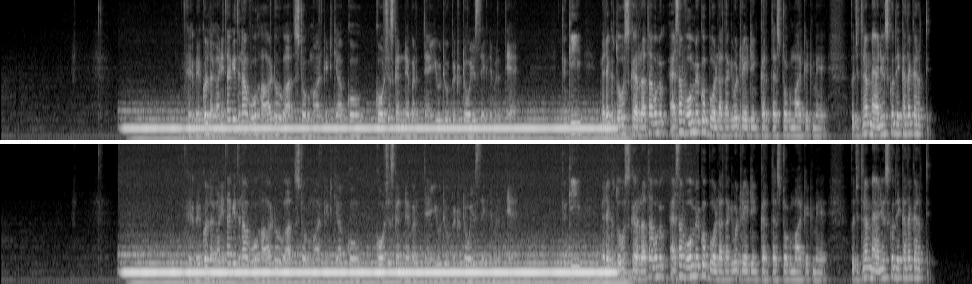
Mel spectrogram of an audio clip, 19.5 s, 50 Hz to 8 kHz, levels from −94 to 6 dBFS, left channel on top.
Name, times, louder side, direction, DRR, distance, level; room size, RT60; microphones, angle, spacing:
Organ, 2.4-12.6, right 6 dB, 55° right, 0.3 m, -17 dB
voice 1, 3.6-7.2 7.5-10.3 11.2-11.6 12.0-18.5, left 1 dB, 35° left, 1.4 m, -28 dB
6.6 x 3.2 x 5.2 m
head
